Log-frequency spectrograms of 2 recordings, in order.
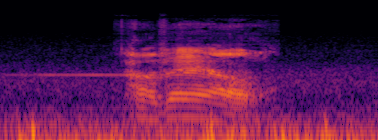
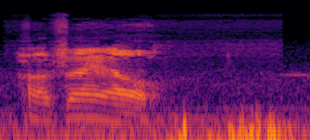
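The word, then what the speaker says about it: הָבַל: And I'll give you a pronunciation of the root of the word. Strongs H1891. Haval. Haval.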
